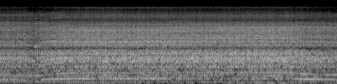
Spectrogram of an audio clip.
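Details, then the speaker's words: Dowell blender after repair: a steady, even high whir of blade and motor with no grinding or stalling, running normally. The fault was a power-switch contact that had come loose and fallen off, so the motor would not spin. "Okay na gumana na uli yung ano yung blender na to bale naging problema ito yung switch niya rito"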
